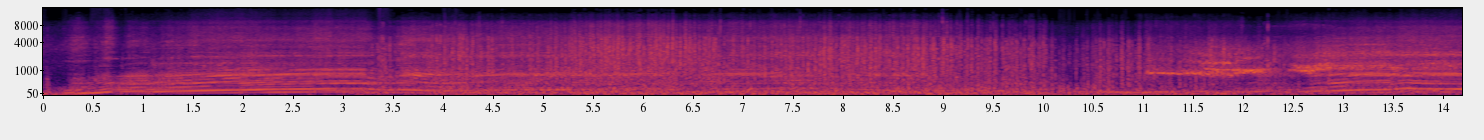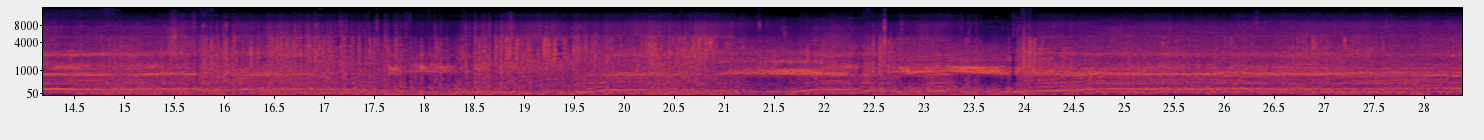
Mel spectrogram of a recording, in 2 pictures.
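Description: Nissan 240SX S14's KA24DE four-cylinder engine launching hard, then revving up and down again and again as the car is driven through an autocross course. Its tires squeal as the car slides through the corners.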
